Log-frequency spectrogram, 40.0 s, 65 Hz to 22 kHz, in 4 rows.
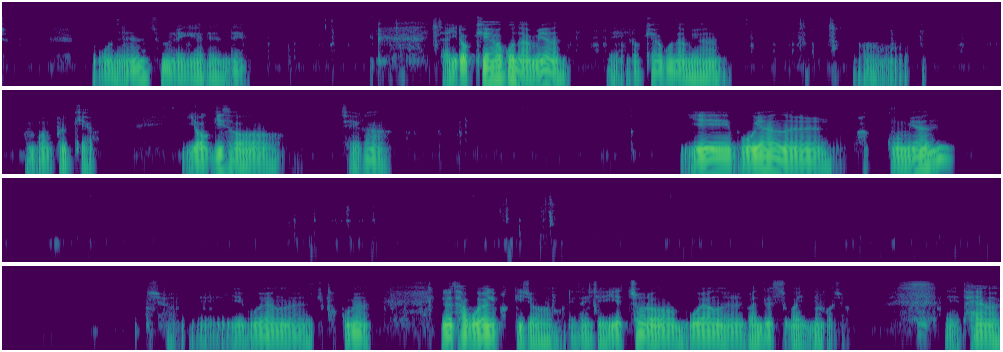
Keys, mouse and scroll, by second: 4.0 shift+middle click, 8.1 shift+middle click, 8.2 shift+double middle click, 25.1 shift+middle click, 31.6 shift+middle click, 32.9 shift+click, 33.9 shift+middle click, 35.5 shift+middle click.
